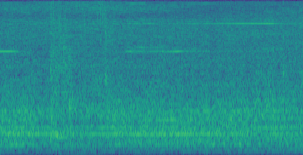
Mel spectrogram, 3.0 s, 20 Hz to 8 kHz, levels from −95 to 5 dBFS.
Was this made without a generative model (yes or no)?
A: yes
